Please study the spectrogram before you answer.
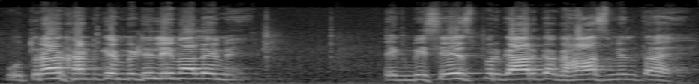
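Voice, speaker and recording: A man's voice: high voice, fairly even intonation, moderate pace. A man from Bihar, teaching a live online class, repeating points for dictation and quizzing students. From Bihar, India. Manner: repetitive dictation, drilling students with questions.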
